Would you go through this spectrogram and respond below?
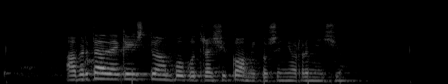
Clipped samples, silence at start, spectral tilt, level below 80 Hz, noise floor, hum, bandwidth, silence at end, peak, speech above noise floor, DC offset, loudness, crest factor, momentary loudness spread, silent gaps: under 0.1%; 0.05 s; -3 dB/octave; -80 dBFS; -70 dBFS; none; 7.6 kHz; 0.9 s; -24 dBFS; 29 dB; under 0.1%; -41 LUFS; 20 dB; 16 LU; none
